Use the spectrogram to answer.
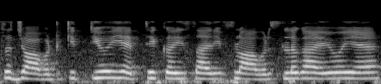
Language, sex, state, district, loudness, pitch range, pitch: Hindi, male, Punjab, Pathankot, -13 LUFS, 260-285 Hz, 275 Hz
